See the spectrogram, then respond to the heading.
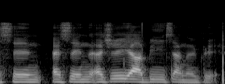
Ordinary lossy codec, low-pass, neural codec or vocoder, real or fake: none; 7.2 kHz; none; real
